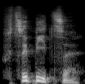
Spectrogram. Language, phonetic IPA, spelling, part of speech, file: Russian, [ft͡sɨˈpʲit͡sːə], вцепиться, verb, Ru-вцепиться.ogg
- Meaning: 1. to seize, to grasp, to clutch 2. to cling (of a sticky object) 3. to not let go, to get attached emotionally, to hate to be separated (from) 4. to bite (of hunting dogs)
